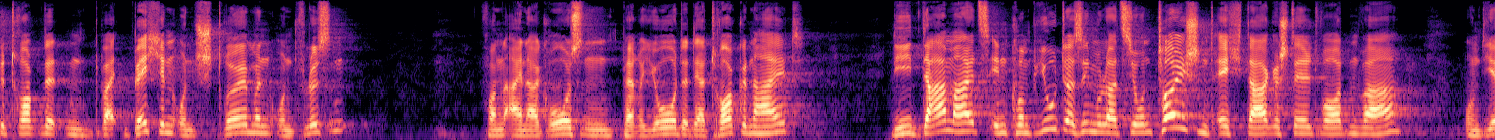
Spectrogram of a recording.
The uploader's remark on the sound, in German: aus dem Gottesdienst der Liebenzeller Mission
